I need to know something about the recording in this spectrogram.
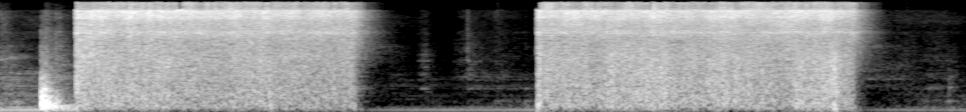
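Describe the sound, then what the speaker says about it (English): Two long bursts of loud, steady hiss from an air compressor blowing dust off a carved wooden sign, each lasting over a second, separated by a short silence, close to the microphone. "I use my air compressor to just blow off all that stuff that I just kind of got off."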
